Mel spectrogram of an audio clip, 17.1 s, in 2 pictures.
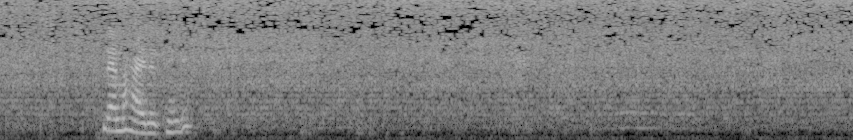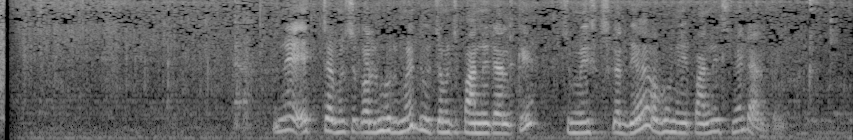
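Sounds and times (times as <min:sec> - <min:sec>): food sizzling in hot oil: 0:00.0 - 0:16.9.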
